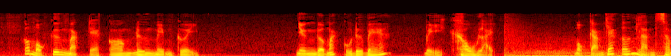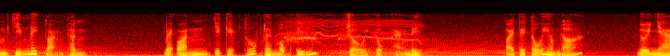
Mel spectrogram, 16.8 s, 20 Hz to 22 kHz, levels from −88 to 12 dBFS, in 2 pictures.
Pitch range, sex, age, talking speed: 85-125 Hz, male, 20-39, 170 wpm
